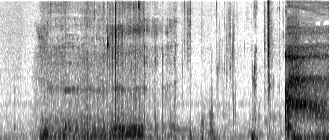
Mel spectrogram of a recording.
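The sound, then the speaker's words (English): Someone sips a drink during a live recording at Mitchell's Garage: a run of wet slurping and swallowing mouth sounds with small clicks, ending in a louder breathy burst, and no talking. “Let me just take a sip here.”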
